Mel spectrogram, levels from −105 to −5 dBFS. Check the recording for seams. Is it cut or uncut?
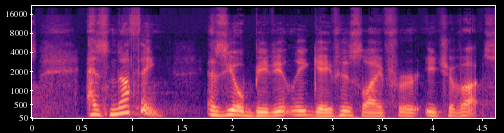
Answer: uncut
